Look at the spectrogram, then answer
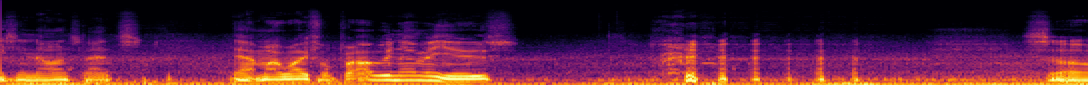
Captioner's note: laughing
